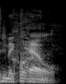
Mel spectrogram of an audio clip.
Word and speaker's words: Mikal: His name is Mikal.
